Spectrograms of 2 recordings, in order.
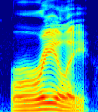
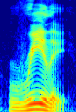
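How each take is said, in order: First: The R is strongly curled and sounds very heavy. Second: The R is moderately curled and sounds balanced. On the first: The speaker calls it wrong. "that's too strong" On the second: The speaker calls it right. "My tongue is pointed pretty much straight up"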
